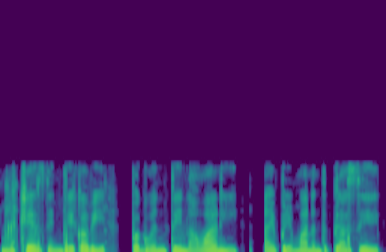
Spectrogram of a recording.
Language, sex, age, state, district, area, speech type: Sindhi, female, 18-30, Gujarat, Junagadh, rural, spontaneous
